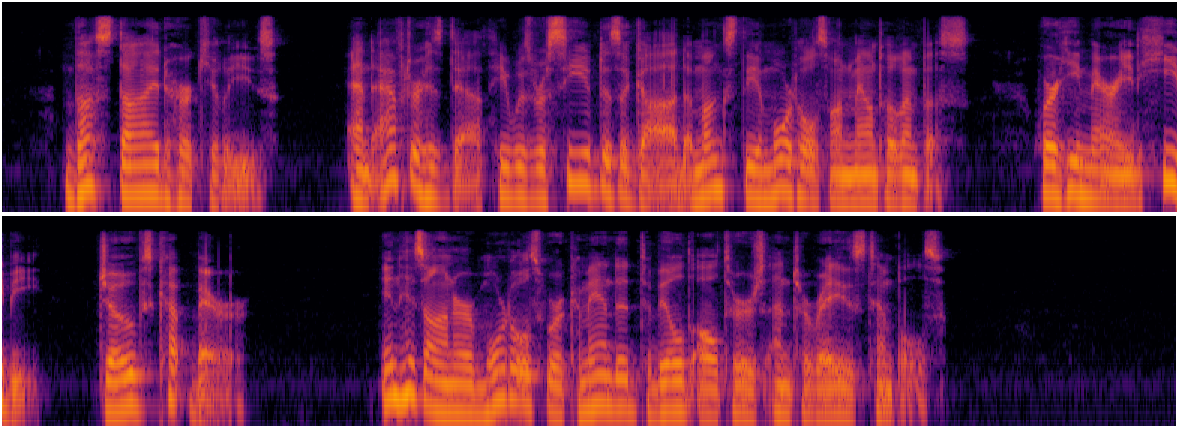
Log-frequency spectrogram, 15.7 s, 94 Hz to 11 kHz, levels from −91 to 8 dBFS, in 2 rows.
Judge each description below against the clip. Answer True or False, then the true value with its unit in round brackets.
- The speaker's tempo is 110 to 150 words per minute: True (145 wpm)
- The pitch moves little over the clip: False (4.3 semitones)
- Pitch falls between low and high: False (130 Hz)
